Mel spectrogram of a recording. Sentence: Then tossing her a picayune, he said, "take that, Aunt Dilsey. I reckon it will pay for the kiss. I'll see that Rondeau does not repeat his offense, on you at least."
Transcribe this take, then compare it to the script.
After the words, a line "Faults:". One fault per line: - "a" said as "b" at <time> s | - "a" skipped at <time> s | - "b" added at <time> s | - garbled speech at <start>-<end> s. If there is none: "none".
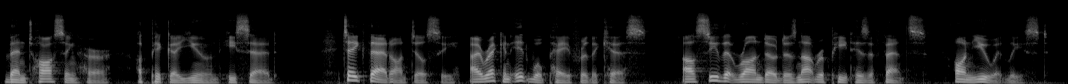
Then tossing her a picayune, he said, "take that, Aunt Dilsey. I reckon it will pay for the kiss. I'll see that Rondeau does not repeat his offense, on you at least."
Faults:
none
